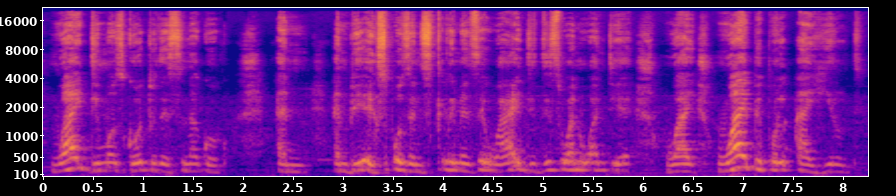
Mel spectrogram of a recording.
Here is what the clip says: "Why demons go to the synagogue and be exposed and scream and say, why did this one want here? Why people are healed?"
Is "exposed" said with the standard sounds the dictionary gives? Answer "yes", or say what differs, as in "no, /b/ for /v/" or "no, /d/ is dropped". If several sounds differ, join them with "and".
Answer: no, /d/ is dropped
